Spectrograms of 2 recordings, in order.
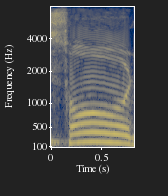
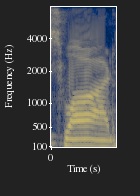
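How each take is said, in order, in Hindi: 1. W की ध्वनि मौन है। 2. W की ध्वनि का उच्चारण होता है। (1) "एस के बाद आया है डब्ल्यू, इसलिए डब्ल्यू साइलेंट ही रहेगा" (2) "ना कि स्वाड"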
